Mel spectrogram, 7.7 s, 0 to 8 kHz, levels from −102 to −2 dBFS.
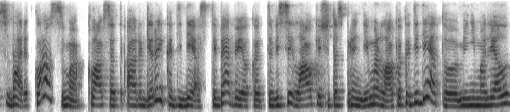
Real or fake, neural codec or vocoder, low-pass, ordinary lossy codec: real; none; 7.2 kHz; Opus, 16 kbps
